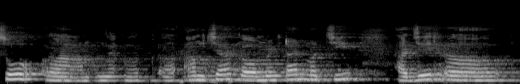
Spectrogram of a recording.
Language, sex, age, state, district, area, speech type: Goan Konkani, male, 30-45, Goa, Bardez, urban, spontaneous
